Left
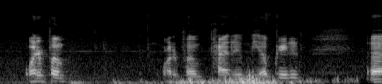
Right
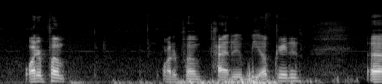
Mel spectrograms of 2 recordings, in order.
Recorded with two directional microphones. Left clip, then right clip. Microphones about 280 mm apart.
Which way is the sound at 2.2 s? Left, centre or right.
Right.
